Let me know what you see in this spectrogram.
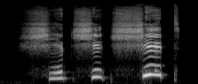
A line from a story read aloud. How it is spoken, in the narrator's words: Wade mutters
